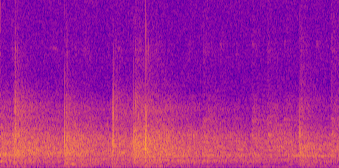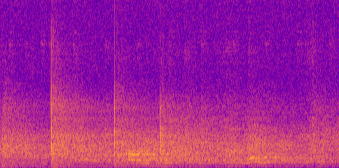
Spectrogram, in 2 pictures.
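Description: A volleyball bouncing a few times on a wooden gym floor, with sharp thuds about a second in, two seconds in and just before six seconds, each echoing in the large hall. Players talk in the background.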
